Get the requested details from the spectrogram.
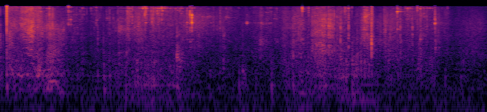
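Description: A bag's fabric rustles as it is opened.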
